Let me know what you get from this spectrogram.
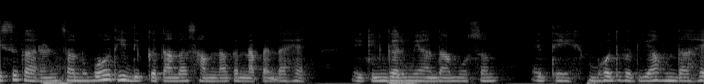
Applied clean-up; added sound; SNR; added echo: none; Fireworks; 12 dB; none.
